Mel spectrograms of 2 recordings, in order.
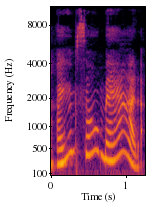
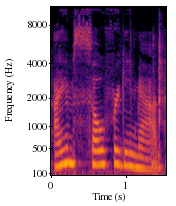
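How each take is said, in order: First: Higher, exasperated cry of real frustration; frustrated outburst. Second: Said in the usual way. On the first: Real, not acted. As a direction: let the frustration spill out, pitched up.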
